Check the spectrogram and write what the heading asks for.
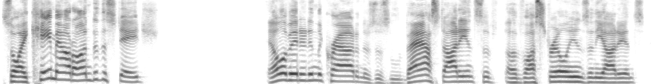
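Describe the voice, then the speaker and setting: American man, middle-aged, podcast storytelling, slightly high voice, dry close sound, restarts phrases. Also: unhurried, smooth, dry recording. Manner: anecdotal, repeats and restarts phrases. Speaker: business speaker sharing advice with listeners.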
